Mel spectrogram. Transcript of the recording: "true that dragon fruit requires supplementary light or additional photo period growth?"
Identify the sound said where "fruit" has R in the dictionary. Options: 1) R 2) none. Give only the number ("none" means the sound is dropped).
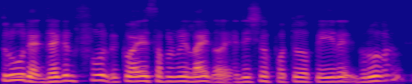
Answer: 2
